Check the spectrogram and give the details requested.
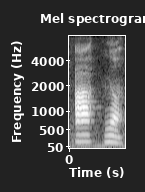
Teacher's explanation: We don't even say a nasal at all, we just say ah.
